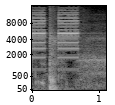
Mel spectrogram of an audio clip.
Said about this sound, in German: Zum Beispiel, wenn du dir früh um 6 Uhr den Wecker gestellt hast.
